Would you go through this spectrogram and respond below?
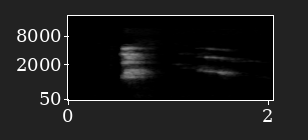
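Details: Blenheim Cavalier King Charles Spaniel puppies from Remy's first litter of six, born March 7–8, in an indoor puppy pen during potty training; one bright, tonal yelp followed by a softer, falling whine, with silence around them.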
